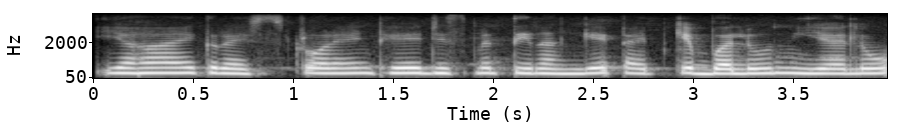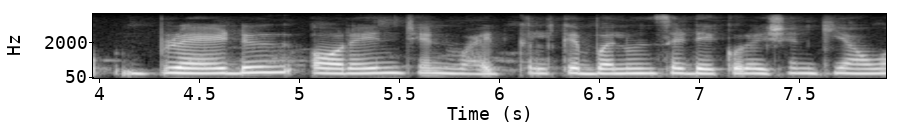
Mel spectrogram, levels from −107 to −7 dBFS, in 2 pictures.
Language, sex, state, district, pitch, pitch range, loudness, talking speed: Hindi, female, Bihar, West Champaran, 230 Hz, 220-240 Hz, -16 LUFS, 165 wpm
